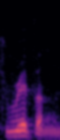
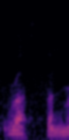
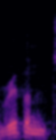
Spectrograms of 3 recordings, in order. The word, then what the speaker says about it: Ruthven: On the second page of the handout, I've given you a poem about the Second World War by a Scottish writer called, that first name is pronounced Riven, though it looks like Ruthven, Riven Todd.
